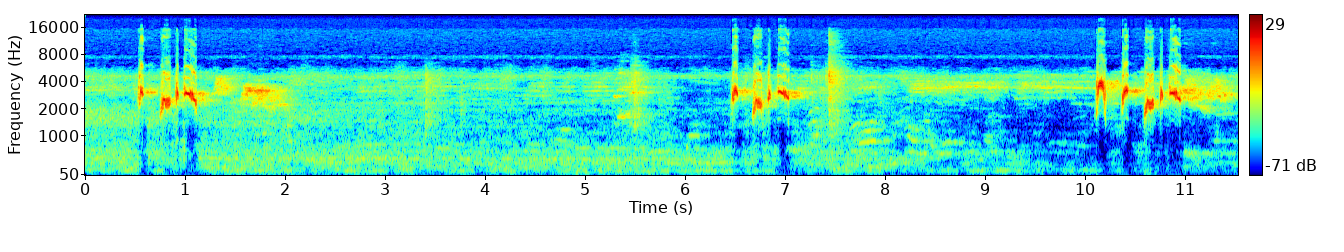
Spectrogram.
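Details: Male red-whiskered bulbul singing to call the flock, delivering three lively phrases of clear, rolling whistles spaced roughly five seconds apart, with soft chirps in between and faint low background noise.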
